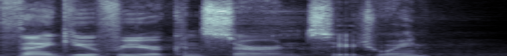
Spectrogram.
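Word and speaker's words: Sigewinne: But thank you for your concern, Sigewin. Sigewin, okay. Oh, That's how you say her name.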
